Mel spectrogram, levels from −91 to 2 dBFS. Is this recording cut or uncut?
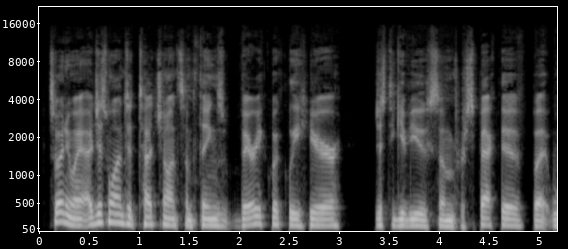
uncut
